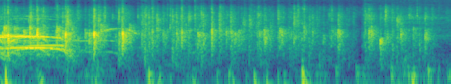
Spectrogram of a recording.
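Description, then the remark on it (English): An audience applauds the poet Robert Gibbons after his reading, with a dense, crackling patter of many hands clapping, a few whistles and cheers rising in the first second before the clapping carries on steadily at moderate volume. “Keep it going for Robert Gibbons.”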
